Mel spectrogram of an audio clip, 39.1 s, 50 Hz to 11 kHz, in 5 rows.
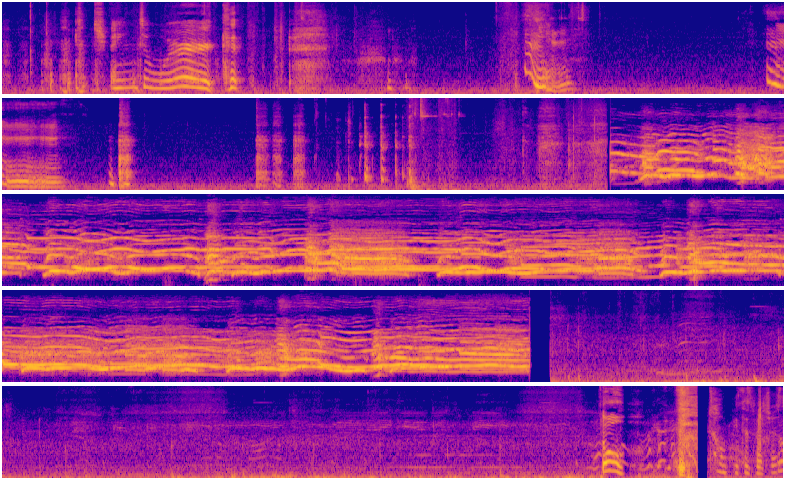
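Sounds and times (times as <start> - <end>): dogs howling: 13.9 - 28.8.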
